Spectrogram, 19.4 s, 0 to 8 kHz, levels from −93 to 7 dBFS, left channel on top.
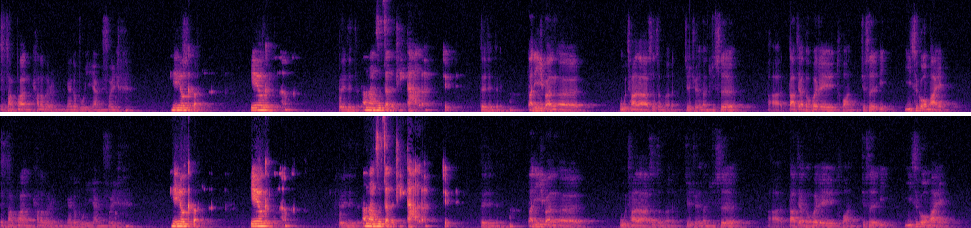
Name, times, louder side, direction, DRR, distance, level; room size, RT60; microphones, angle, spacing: voice 1, 0.0-2.6 3.8-4.0 5.2-5.4 5.8-5.9 6.8-7.3 9.6-10.1 10.6-11.6 12.4-14.7 15.4-17.7 18.1-18.8, left 3 dB, 80° left, 0.8 m, -33 dB
voice 2, 3.4-4.0 5.0-5.4 5.7-5.8 7.3-8.6 8.9-9.0 10.2-10.3, right 5 dB, 75° right, 0.4 m, -21 dB
7.1 x 4.2 x 4.9 m
head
